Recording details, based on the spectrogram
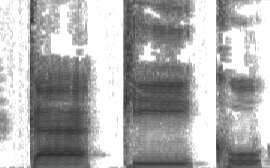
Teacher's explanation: Wajar kalau huruf kaf ada percikan nafas karena memang itu sifatnya. Tapi kalau huruf qof keluar dari kuadratnya koi, ku, nah itu berarti sudah jadi huruf kaf.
